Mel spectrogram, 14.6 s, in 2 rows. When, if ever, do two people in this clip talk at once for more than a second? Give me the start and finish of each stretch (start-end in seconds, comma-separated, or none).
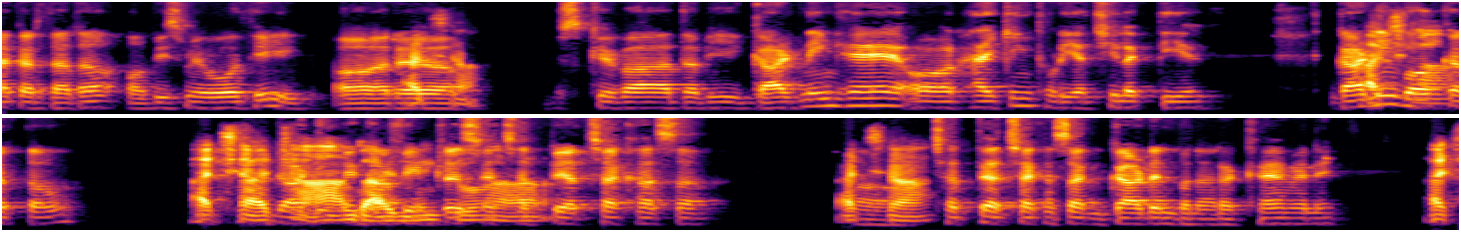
8.7-10.1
